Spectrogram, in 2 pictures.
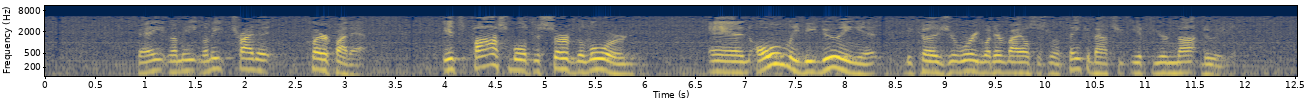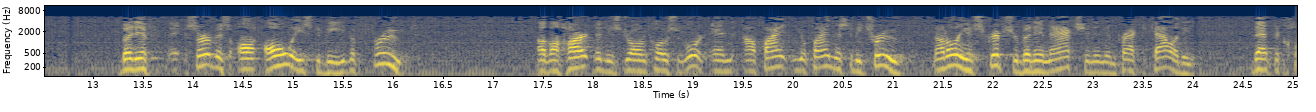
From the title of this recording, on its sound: Ketha Heights Baptist Church ~ Live Broadcast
